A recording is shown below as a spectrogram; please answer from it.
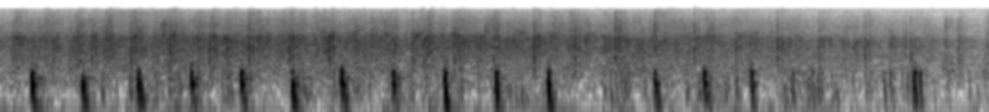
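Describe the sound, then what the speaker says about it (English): An audience at a UIST conference opening session applauds the program committee, sustained clapping mixed with a few heavier, evenly spaced thumps near the microphone throughout. "could you quickly stand up and receive a round of applause?"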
